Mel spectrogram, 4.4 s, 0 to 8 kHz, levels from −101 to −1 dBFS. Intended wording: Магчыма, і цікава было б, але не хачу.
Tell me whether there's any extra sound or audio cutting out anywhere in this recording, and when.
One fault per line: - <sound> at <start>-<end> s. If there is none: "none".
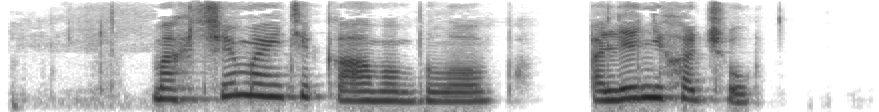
none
